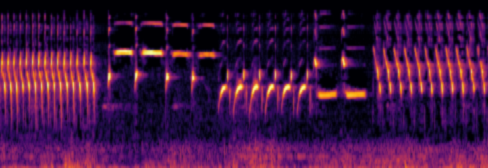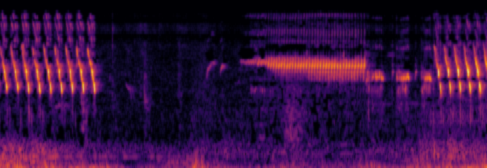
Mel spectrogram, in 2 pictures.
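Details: Loud mating-stimulation song of a canary: a rapid trill, whistled notes, rolling phrases and another long fast trill, a brief pause, then a rising whistled note and a renewed trill.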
